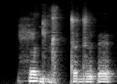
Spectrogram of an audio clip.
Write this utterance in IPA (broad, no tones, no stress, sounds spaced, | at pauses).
h i l ɡ i ɡ ɨ tː u d u n ʔ ɨ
